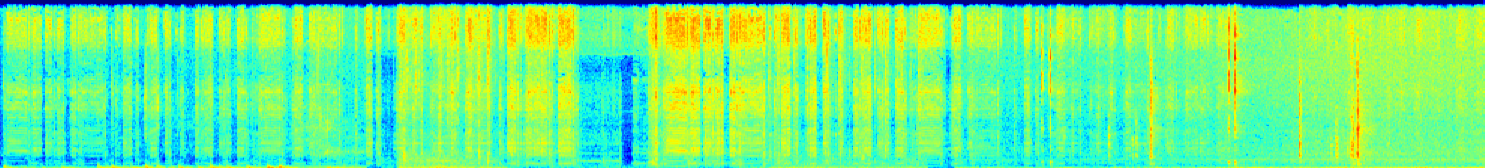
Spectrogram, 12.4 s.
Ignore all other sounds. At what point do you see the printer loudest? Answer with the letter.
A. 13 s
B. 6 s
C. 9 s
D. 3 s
B.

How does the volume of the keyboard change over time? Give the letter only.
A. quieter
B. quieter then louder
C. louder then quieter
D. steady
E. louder
B.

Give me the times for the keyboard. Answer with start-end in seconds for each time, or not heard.
0.0-4.3, 6.2-12.3.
